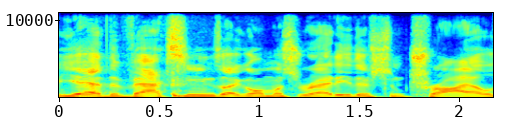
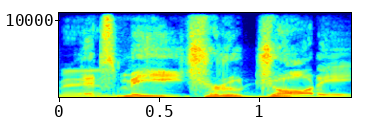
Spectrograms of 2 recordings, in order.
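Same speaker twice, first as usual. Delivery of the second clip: put-on pirate voice and accent. Doing the one accent the others tease about: pirate voice. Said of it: "It's Pirate Man".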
